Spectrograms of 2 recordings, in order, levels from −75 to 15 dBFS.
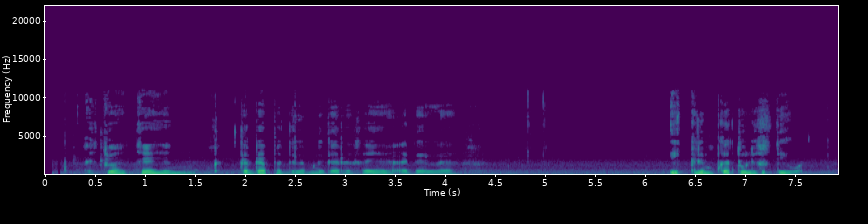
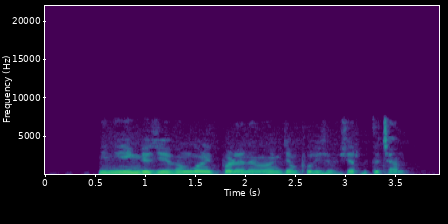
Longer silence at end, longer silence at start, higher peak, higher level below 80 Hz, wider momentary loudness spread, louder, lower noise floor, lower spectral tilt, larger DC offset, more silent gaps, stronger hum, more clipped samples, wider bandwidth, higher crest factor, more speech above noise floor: about the same, 0.35 s vs 0.35 s; second, 0.4 s vs 0.55 s; about the same, -4 dBFS vs -2 dBFS; second, -48 dBFS vs -42 dBFS; about the same, 14 LU vs 12 LU; second, -23 LUFS vs -18 LUFS; second, -50 dBFS vs -67 dBFS; about the same, -7.5 dB/octave vs -7.5 dB/octave; neither; neither; neither; neither; first, 11.5 kHz vs 7.6 kHz; about the same, 20 dB vs 16 dB; second, 27 dB vs 50 dB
